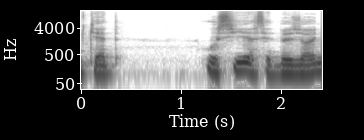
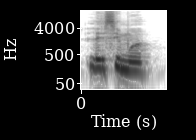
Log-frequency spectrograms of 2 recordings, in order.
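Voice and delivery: higher, louder curt order; fierce shout; 6 semitones higher, 7 dB louder than usual. A narrator's reading. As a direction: push them back. Armed father shouting.

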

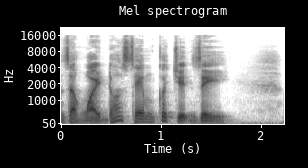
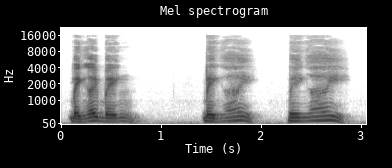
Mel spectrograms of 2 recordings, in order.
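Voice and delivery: higher-pitched, lightly eerie name-calling; ghostly calling; 5 semitones higher than usual. A narrator's reading. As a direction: call his name like an unseen presence. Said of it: "lại có tiếng ai đó gọi vào".

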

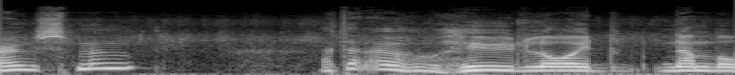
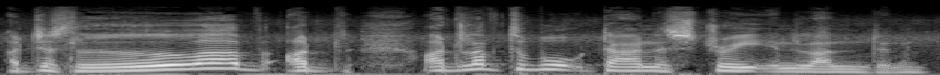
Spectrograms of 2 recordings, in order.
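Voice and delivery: normal talking voice

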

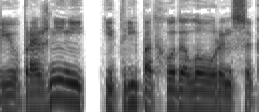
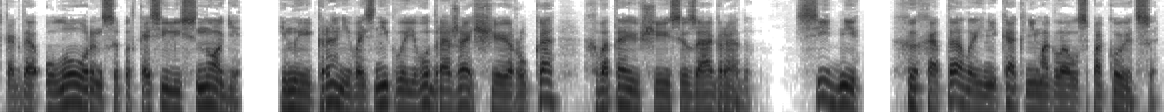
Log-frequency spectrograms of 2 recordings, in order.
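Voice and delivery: usual speaking voice

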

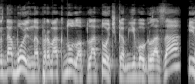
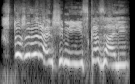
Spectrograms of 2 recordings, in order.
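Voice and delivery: high excited woman's exclamation; exclaiming; 11 semitones higher than usual. A narrator's reading. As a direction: cry it out eagerly. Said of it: "воскликнула Ася".

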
